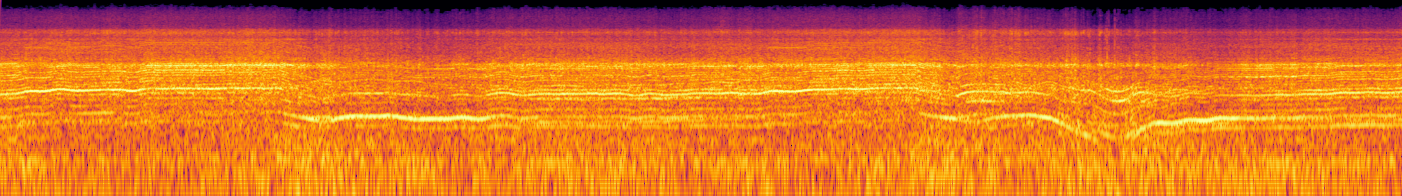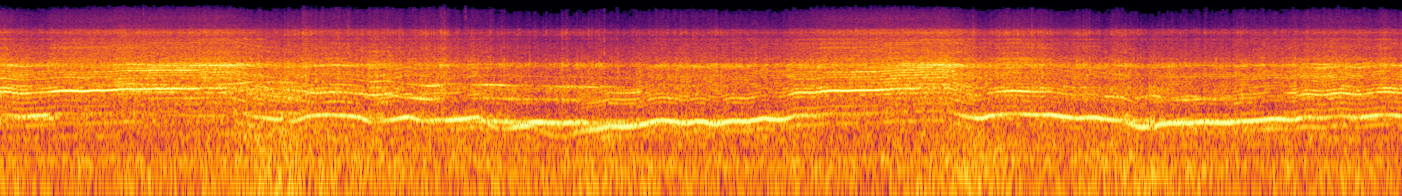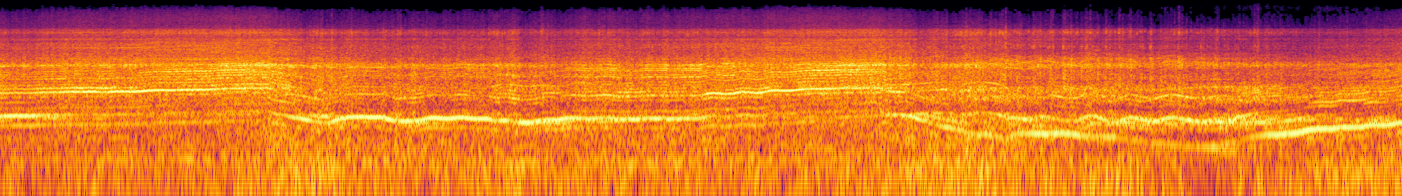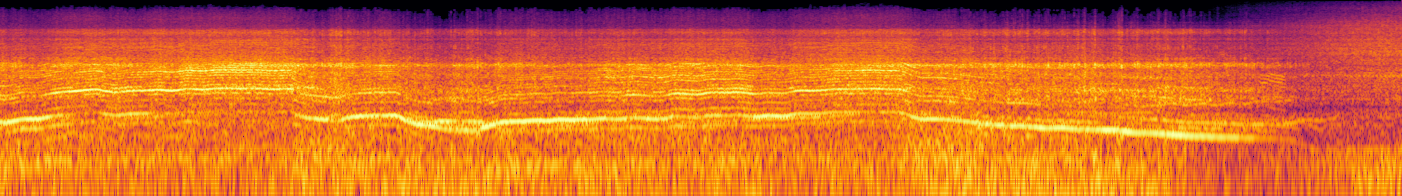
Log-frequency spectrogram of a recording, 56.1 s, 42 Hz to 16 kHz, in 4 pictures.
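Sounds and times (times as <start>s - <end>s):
race car engine at high revs: 0.0s - 56.0s.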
